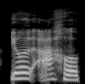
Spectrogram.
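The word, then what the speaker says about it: 열아홉: i hope is nine ten plus nine is nineteen that is why yo ahup is the native korean pronunciation of 19.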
